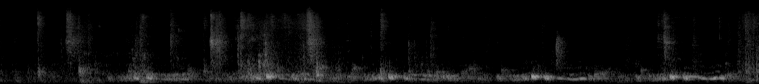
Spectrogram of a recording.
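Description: pigeons cooing

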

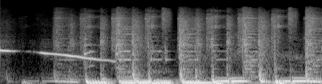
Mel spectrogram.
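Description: cat meowing

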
